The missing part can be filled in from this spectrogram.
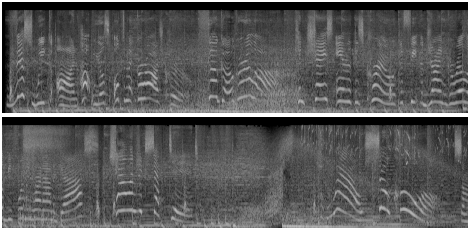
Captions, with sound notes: - This week on, (rock music) Hot Wheels Ultimate Garage Crew, "Go-Go-Gorilla!" (gorilla roaring) Can Chase and his crew, defeat the giant gorilla before they run out of gas? Challenge accepted! (drum roll) Wow! So cool! (upbeat music)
